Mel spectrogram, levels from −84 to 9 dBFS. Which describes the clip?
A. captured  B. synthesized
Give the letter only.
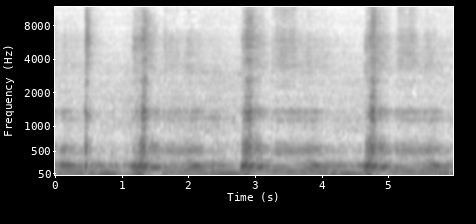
A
